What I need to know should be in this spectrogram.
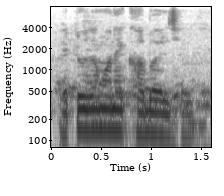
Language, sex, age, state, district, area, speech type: Gujarati, male, 18-30, Gujarat, Valsad, rural, spontaneous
